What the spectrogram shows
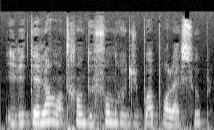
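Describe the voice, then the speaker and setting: A woman reading a classic short story aloud in a steady narrating voice, with small restarts. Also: a little high, fairly quick. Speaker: reader.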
